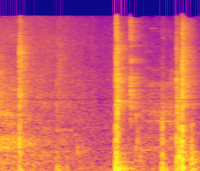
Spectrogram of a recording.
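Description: A dull thump a little past a second in, followed by a couple of lighter knocks.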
